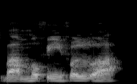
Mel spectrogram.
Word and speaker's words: Mofiyinfoluwa: My full name is Mofiyinfoluwa. Yeah, but it's more for sure that I'm sure you have a hard time to pronounce that. It's six syllables.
